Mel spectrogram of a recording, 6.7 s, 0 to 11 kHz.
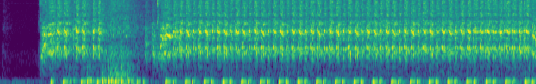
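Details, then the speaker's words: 1983 Honda VT250 V-twin, 63,500 km: catches on first cranks, settles to steady even thumping idle with no knocks or rattles; runs well, needs tune-up. "can't hear any bad noises as of yet so that's all promising everything seems to be all right"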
